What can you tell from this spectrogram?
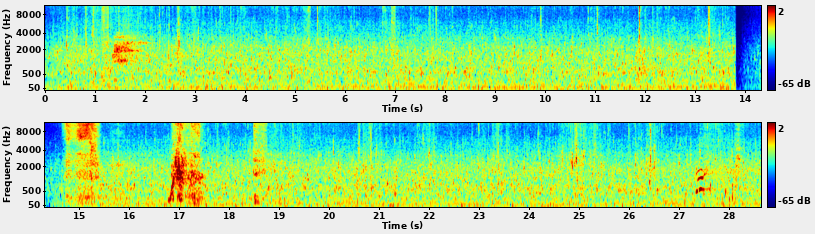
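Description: A small woodland stream trickling steadily, with a brief drop-out about halfway. In the second half a person wades and sits down in the shallow pool, with two louder splashes and a few smaller ones.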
